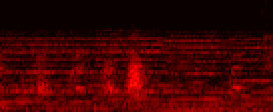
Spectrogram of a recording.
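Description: A dog barks and yips a few times in the background, faint and intermittent over steady Fire Emblem Heroes game music.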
